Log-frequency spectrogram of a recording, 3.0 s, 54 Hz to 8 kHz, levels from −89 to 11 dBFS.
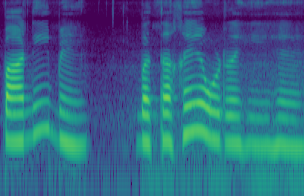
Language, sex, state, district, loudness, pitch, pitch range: Hindi, female, Madhya Pradesh, Bhopal, -19 LUFS, 215 Hz, 200-230 Hz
